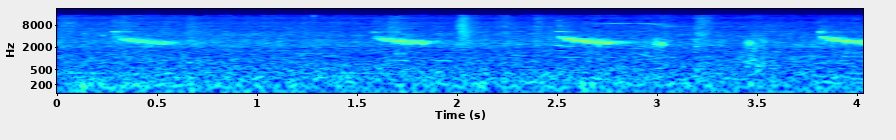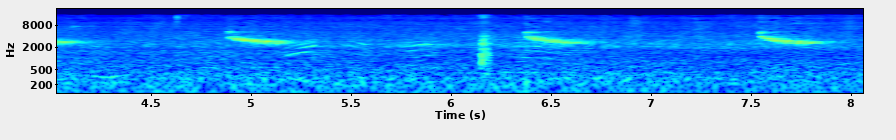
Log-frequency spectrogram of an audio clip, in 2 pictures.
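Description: A songbird repeating one clear, down-slurred whistled note about once a second, seven times, over a low steady background rumble.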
